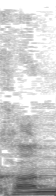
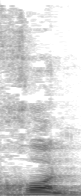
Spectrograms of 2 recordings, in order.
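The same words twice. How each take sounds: First: খান with open "aa"; wrong pronunciation. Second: খন with rounded, throaty "kho"; correct pronunciation. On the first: Teacher rejects the mistake, খান with open vowel. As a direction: spread the vowel of খান wide. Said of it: "এটা কিন্তু খান না". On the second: Teacher confirms the proper word, খন with rounded vowel. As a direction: keep খন rounded, never open. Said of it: "এটা হচ্ছে খন". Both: Shown as a demonstration.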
